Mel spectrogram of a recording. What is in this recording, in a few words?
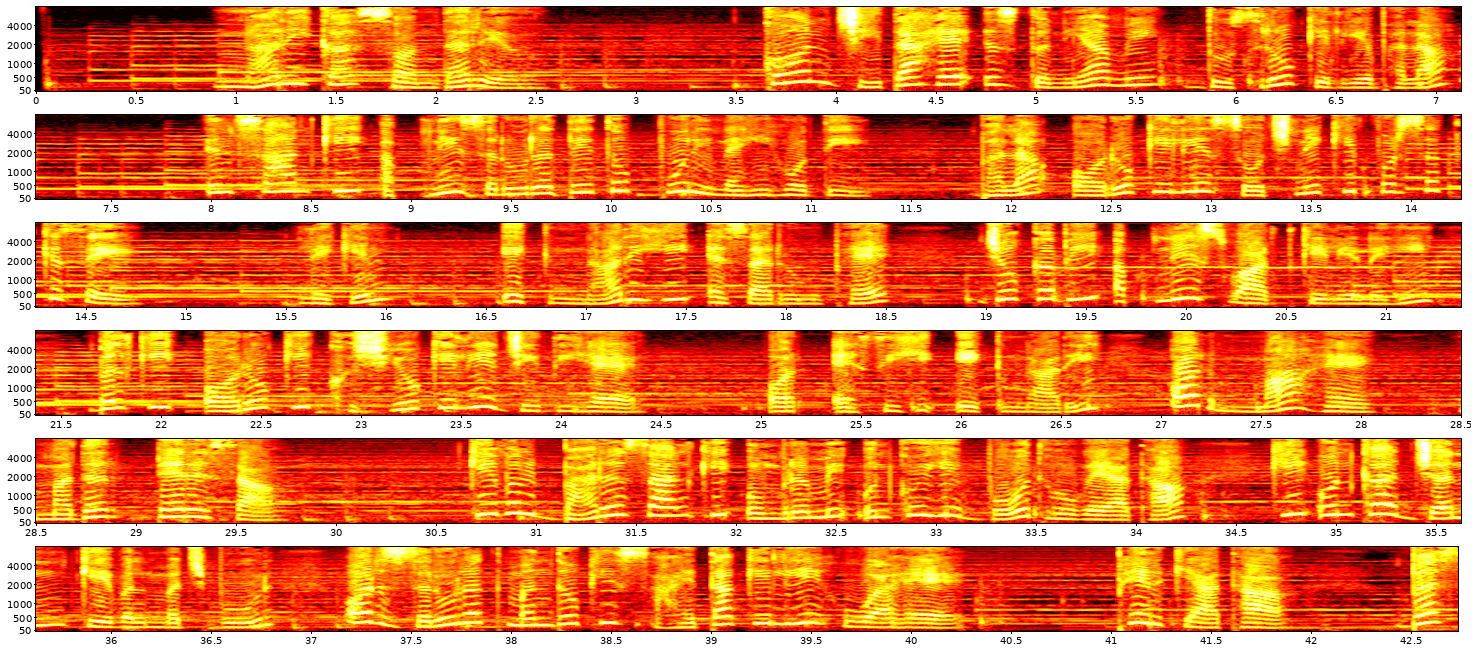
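narration hindi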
